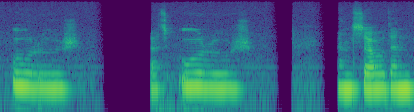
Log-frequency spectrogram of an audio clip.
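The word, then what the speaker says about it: Uruz: It almost looks like an N, but it's actually pronounced Uruj.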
